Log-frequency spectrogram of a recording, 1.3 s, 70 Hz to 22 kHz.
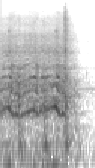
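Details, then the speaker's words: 1986 Chevrolet Corvette C4 project car, first start attempt after new spark plugs, voltage 11.4: engine cranks steadily with zero combustion; fuel pump not heard priming at key-on, fuel delivery suspected. "So, I I can feel there's zero combustion going on, so it's probably And I didn't hear the fuel pump prime at all when I click it on."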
